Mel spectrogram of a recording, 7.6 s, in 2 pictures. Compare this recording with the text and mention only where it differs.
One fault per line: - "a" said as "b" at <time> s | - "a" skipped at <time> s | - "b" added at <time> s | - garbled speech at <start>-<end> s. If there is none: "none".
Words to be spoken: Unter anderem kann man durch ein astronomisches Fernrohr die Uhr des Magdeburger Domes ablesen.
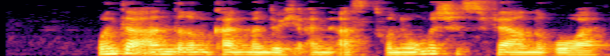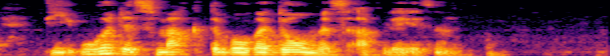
none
